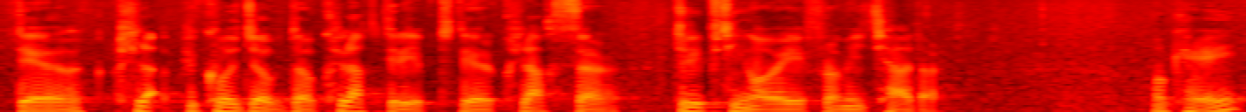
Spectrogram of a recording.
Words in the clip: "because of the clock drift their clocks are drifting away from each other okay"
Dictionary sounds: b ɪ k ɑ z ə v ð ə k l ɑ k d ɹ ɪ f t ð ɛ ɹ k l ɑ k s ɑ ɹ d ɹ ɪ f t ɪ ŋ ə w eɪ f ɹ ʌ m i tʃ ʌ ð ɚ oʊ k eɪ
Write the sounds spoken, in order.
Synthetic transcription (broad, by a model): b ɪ k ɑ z ə v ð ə k l ɑ k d ɹ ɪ p t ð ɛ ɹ k l ɑ k s ɑ ɹ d ɹ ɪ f t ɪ ŋ ə w eɪ f ɹ ʌ m i tʃ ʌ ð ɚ oʊ k eɪ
